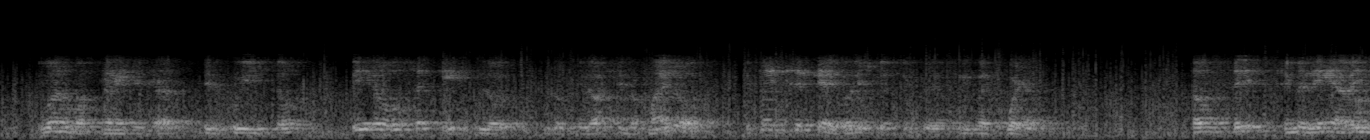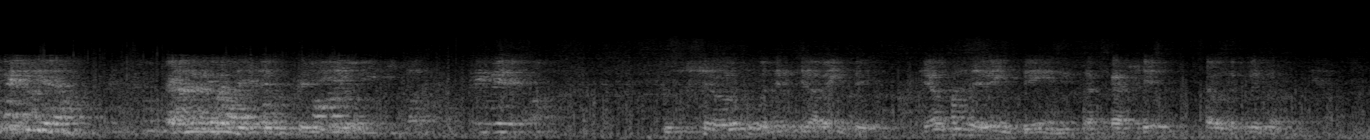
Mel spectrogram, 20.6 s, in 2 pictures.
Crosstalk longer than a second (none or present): present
